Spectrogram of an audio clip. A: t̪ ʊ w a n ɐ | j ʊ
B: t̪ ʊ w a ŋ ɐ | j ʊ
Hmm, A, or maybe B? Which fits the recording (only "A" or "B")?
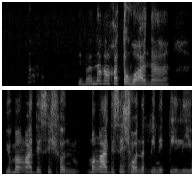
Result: A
